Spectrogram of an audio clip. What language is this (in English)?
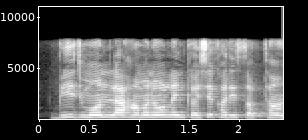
Chhattisgarhi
